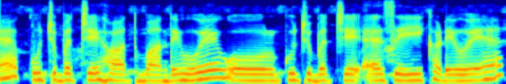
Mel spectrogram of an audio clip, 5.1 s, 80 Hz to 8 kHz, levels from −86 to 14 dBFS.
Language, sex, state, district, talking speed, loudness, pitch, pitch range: Hindi, female, Uttar Pradesh, Shamli, 155 wpm, -13 LUFS, 175 Hz, 170-190 Hz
